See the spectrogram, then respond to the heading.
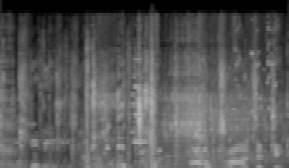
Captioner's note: peppa and george laughing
